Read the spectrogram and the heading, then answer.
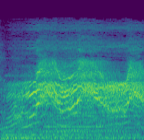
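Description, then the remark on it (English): A young lion cub's weak attempt at a roar, a thin, wavering yowl that rises and dips in pitch, held for a couple of seconds, fairly loud with no talking. “Remember the first time Simba tried to roar in The Lion King?”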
